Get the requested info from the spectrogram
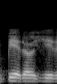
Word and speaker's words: pierogi: ¿Qué lleva el pierogi de patata de Marie Curie. No sé si lo he dicho bien. – Sí, sí, son pierogi de patata.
